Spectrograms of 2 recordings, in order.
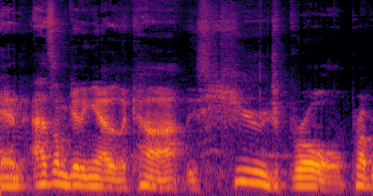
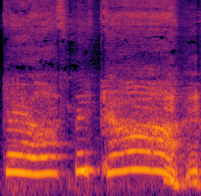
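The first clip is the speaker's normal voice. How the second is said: re-enacted scream, much higher; 4 dB louder than usual. Speaker recounts a group of people on their car, retelling a scream. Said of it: "I'm screaming at them to get off the fucking car".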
